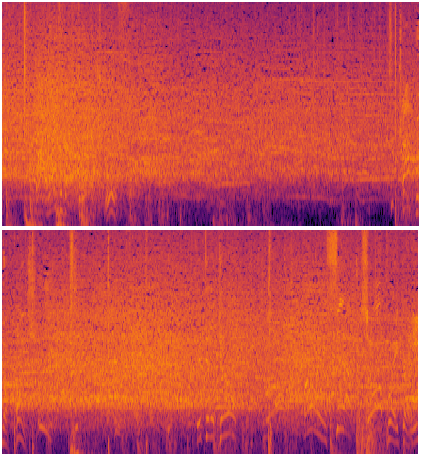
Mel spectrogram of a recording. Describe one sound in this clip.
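Heavy bodies thud hard against a floor.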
